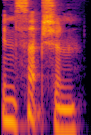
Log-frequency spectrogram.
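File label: "inception", British English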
